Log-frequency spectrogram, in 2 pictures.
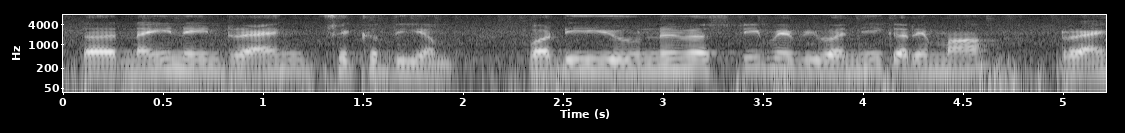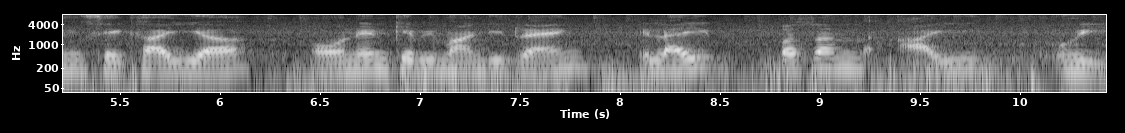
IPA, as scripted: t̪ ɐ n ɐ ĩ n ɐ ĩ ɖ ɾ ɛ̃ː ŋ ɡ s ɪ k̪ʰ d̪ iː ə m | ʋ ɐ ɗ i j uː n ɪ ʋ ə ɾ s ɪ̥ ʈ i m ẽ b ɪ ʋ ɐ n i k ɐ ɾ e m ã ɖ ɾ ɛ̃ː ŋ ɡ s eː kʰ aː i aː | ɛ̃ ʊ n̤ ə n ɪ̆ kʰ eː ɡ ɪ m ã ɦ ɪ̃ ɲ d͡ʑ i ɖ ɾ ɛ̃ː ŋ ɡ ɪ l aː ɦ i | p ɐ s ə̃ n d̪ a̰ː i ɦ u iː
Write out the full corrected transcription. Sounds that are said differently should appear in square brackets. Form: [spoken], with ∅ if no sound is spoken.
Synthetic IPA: t̪ ɐ n ɐ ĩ n ɐ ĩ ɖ ɾ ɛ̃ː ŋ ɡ s ɪ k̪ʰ d̪ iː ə m | ʋ ɐ ɗ i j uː n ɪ ʋ ə ɾ s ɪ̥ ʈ i m ẽ b ɪ ʋ ɐ [ɲ] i k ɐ ɾ e m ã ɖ ɾ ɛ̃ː ŋ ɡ s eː kʰ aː i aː | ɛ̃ ʊ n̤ ə n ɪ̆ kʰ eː [b] ɪ m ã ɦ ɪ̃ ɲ d͡ʑ i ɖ ɾ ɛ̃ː ŋ ɡ ɪ l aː ɦ i | p ɐ s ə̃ n d̪ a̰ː i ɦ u iː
